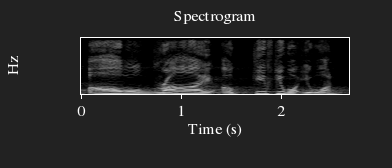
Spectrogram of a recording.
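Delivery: very slow, sighing give-in; mock reluctant giving in. Dad imitating himself caving to his kids, slow sigh. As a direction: drag it out like a worn-down dad. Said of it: "I'll be like".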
